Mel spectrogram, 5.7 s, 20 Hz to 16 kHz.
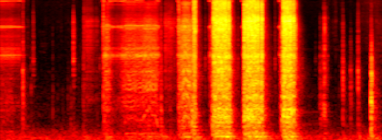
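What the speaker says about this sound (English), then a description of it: "this is the last hose clamp we're tightening up for the cold side." A power tool drives a hose clamp tight on a Ford S550 EcoBoost intercooler charge pipe in short loud bursts, with several quick whirring pulses close together near the middle, then a few small clicks.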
